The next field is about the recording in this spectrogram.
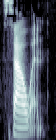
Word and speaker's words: Samhain: I get so confused by that word, the way it's spelled. – Samhain. – I can never remember because those letters don't line up.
